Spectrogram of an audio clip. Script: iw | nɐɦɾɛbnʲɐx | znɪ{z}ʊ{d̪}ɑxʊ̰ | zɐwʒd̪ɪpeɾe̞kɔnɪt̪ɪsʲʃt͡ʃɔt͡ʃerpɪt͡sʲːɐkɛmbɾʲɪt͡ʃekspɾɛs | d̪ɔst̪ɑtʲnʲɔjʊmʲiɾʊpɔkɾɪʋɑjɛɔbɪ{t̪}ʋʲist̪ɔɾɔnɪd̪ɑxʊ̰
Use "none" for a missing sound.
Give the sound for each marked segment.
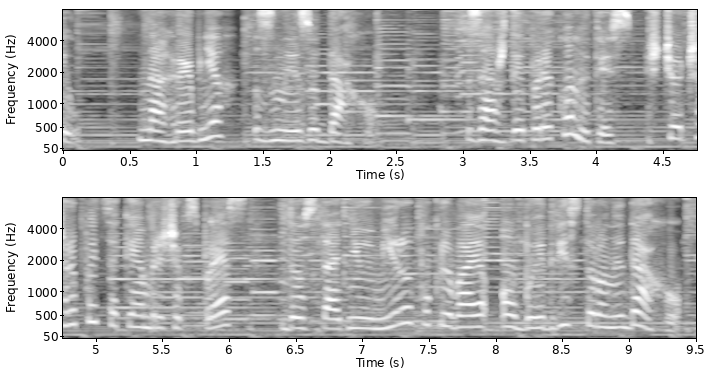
z, d̪, d̪

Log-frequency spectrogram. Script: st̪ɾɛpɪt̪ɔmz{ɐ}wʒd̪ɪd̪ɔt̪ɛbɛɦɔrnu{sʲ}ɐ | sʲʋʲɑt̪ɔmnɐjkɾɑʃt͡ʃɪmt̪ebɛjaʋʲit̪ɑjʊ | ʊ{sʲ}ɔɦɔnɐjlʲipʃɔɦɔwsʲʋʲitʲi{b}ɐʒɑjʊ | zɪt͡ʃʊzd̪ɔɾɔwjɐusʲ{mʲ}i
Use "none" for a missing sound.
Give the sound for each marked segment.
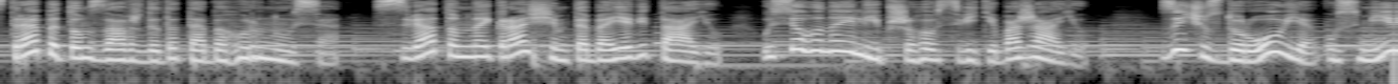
ɑ, sʲ, sʲ, b, mʲ

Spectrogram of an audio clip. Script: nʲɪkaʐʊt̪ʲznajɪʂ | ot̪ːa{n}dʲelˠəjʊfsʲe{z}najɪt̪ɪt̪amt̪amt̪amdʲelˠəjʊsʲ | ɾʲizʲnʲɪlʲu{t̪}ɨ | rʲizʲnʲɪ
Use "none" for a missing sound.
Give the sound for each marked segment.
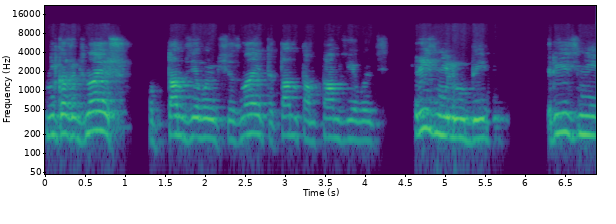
m, z, d̪

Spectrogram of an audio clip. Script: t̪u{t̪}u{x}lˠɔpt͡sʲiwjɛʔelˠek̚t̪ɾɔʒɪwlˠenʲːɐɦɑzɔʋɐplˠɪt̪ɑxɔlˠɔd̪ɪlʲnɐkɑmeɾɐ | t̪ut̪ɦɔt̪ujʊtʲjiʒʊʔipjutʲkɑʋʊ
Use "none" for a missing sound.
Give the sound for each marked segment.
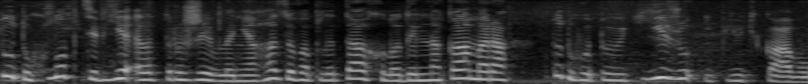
t̪, x

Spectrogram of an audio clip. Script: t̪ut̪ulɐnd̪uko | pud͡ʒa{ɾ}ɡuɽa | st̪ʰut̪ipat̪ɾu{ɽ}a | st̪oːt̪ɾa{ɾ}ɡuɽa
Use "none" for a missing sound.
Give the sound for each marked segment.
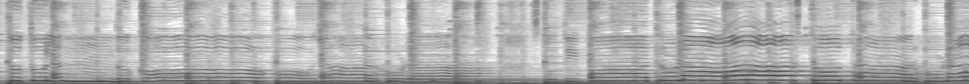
ɾ, ɽ, ɾ

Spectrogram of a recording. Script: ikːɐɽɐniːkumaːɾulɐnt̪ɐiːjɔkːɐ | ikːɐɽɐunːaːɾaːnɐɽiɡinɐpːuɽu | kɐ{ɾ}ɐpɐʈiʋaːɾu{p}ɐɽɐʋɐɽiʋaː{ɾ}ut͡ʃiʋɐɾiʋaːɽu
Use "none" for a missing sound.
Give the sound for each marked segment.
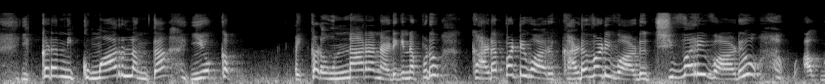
ɽ, k, ɽ

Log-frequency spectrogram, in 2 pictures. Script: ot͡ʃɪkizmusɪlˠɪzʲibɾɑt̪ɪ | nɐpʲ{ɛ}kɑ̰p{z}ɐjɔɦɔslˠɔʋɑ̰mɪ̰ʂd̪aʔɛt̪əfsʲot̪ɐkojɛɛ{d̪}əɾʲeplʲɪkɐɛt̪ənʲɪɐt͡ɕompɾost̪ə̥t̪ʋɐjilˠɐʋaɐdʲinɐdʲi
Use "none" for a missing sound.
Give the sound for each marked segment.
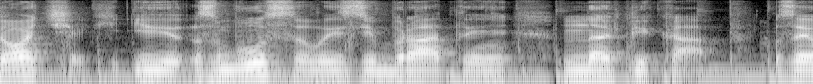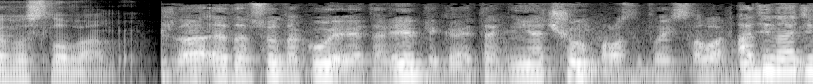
i, z, t̪

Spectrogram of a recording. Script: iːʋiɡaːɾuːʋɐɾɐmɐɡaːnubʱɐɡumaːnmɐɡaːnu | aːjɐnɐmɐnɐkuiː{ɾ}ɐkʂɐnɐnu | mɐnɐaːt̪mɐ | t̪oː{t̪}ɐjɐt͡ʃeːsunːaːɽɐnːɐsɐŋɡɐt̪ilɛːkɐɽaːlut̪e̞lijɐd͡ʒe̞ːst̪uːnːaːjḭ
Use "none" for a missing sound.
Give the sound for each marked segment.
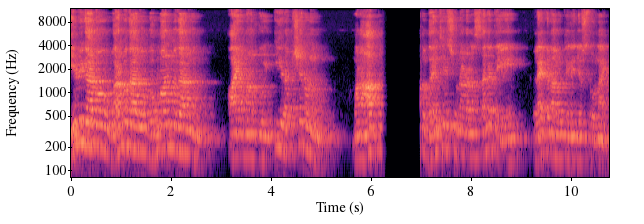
ɾ, d̪

